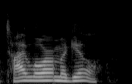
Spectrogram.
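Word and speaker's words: Megill: McGill, is that how you pronounce it? The pitcher? – Yeah, Tylor McGill.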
